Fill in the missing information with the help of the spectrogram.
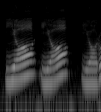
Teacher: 여는 이로 시작해서 어로 끝나게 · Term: 이중 모음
